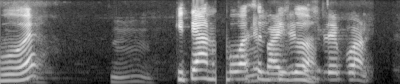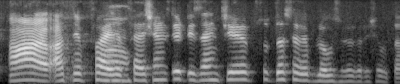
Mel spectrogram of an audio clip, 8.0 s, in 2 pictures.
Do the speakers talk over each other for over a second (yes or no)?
no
